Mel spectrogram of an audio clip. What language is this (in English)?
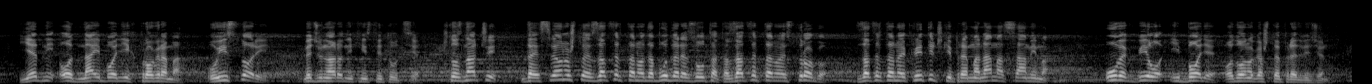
Serbian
